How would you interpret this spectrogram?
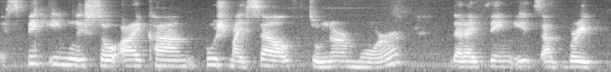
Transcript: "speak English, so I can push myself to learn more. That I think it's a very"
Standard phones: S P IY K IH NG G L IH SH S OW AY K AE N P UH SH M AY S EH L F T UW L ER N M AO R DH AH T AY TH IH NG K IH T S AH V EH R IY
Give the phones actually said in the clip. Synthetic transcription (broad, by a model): S P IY K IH NG G L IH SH S OW AY K AE N P UH SH M AY S EH L F T UW L ER N M AO R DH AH T AY TH IH NG K IH T S AH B R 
